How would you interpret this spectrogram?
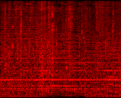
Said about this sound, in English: Now, under an overcast sky, a horse-drawn cart makes its way up to Talbot Hall.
